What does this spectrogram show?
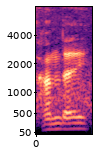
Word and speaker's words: Hyundai: but it's completely wrong apparently it's meant to rhyme with sunday so it's hyundai the tucson highlander the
